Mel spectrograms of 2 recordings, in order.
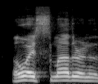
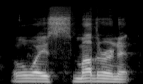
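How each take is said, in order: First: Mock outrage. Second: Said in the usual way. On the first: Real, not acted. Teasing Americans about Vegemite.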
